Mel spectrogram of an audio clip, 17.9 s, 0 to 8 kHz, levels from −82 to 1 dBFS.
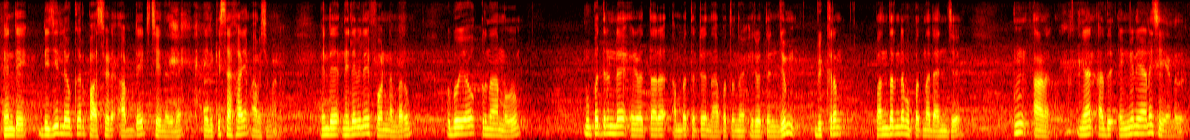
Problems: background conversations at intervals, low volume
